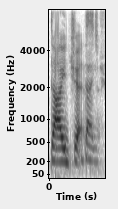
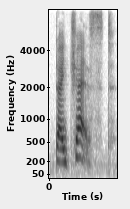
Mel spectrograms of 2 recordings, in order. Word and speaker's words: digest: And that is a noun, okay, where we stress on die, right? And you say digest, okay? And there's another word, digest. So as you see, I stressed on the second syllable here, digest, and jest is the stressed part. Now this is a verb, as in you're digesting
